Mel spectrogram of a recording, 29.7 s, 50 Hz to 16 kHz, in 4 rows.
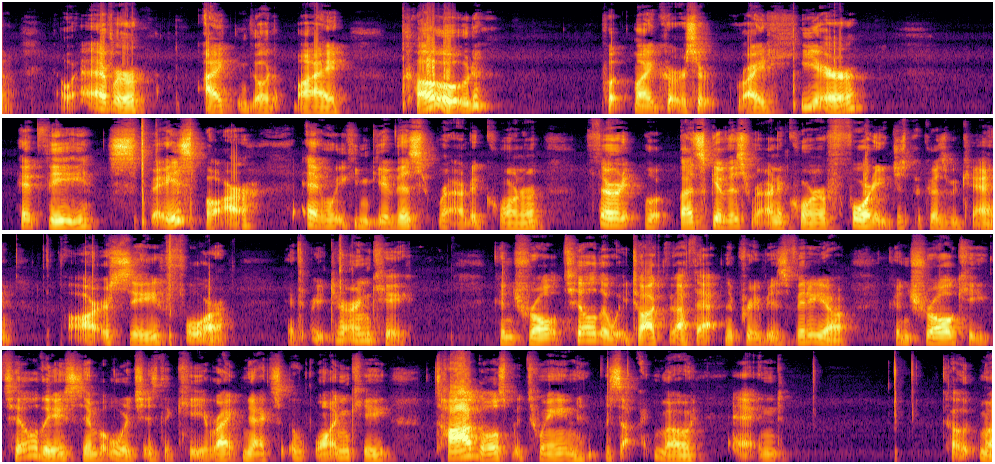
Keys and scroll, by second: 17.4 Return, 26.9 ctrl+`, 29.0 ctrl+`.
